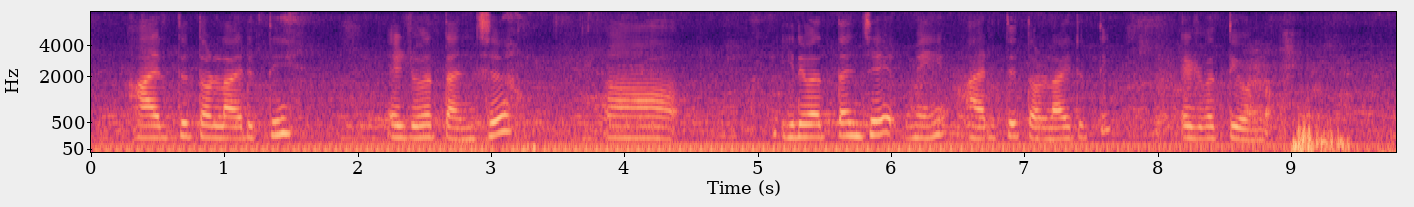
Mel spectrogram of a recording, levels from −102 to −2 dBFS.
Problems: constant background noise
